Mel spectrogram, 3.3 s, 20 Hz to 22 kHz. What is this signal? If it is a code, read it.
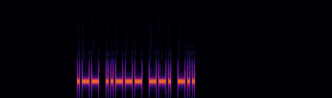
Morse code, heard as a keyed tone, about 50 wpm, 700 Hz. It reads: W2GD
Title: Easy Call Signs - 50wpm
